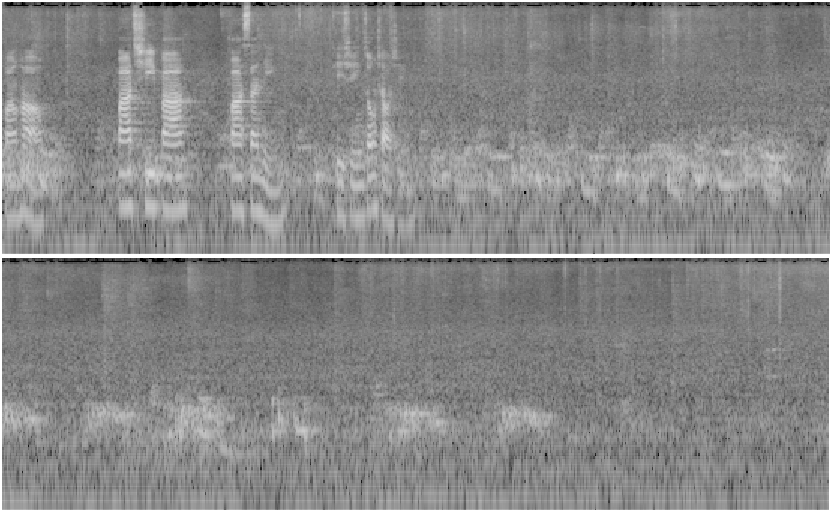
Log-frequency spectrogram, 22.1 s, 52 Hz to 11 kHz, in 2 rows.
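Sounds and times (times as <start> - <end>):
pigeons cooing: 0.0 - 22.0.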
